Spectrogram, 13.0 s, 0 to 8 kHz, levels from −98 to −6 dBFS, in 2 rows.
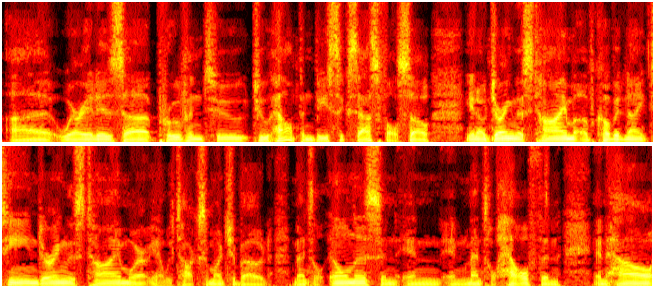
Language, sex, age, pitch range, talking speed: English, male, 50-69, 75-95 Hz, 195 wpm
